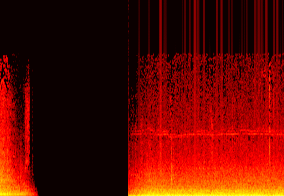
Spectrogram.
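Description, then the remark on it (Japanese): A brief burst of road noise cuts to silence, then a steady, heavy low rumble of engine and tires fills the cabin of a moving highway bus heading to Shinjuku as it passes the Kofu Showa Interchange, constant, with no voices. “現在バスの車内です。あまり迷惑にはなので大きな声は出せませんが、今ちょうど甲府昭和インターのところを通り過ぎようとしています。”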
